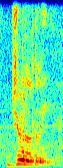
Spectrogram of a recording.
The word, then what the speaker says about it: jewelry: this words very correctly we say this jewelry right jewelry because we just imagine that this w e l here is pronounced as well but it is absolutely wrong you know what this e becomes silent so it becomes jewelry it becomes jewelry it's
